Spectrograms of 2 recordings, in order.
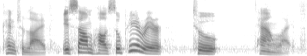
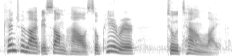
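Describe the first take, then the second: First: The sentence is spoken at a slower pace. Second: The sentence is spoken at a faster pace.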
